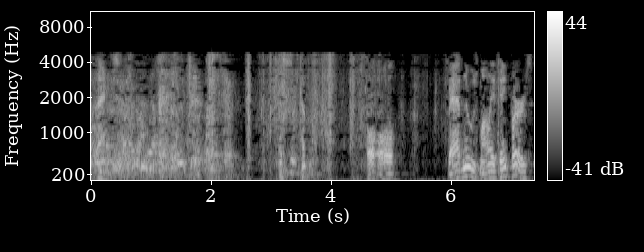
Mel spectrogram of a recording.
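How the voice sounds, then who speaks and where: Man to play folksy curious husband, vintage radio comedy: wheedling, stammering, wildly varied pitch, muffled old broadcast sound. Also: animated, unhurried, over a noisy crowd, close to an everyday voice. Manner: folksy ungrammatical speech, stammering excuses. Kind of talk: 1940s radio comedy acting. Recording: muffled, very noisy 1940s radio recording.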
